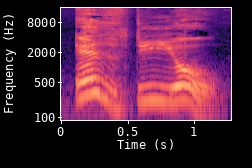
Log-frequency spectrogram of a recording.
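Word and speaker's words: SDO: তাহলে মহাসাগরের নাম যেহেতু এর আগে বসবে দা এস ডি ও এস ডি ও এস ডি শুরু হচ্ছে কনসোনেন্ট লেটার কিন্তু উচ্চারণ করার সময় আমি কি প্রথমে উচ্চারণ করছি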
